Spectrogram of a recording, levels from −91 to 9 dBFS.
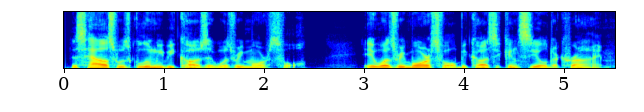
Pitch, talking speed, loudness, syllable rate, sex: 90 Hz, 175 wpm, -19 LUFS, 6.4 syllables/s, male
